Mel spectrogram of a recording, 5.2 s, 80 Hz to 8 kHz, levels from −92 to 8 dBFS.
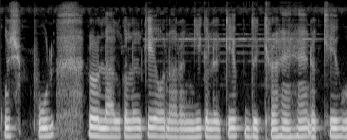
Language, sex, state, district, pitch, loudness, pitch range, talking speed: Hindi, female, Uttar Pradesh, Lalitpur, 165 Hz, -14 LUFS, 160-170 Hz, 160 wpm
